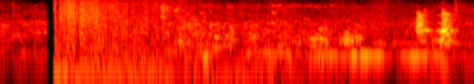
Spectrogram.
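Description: A sudden loud bomb explosion in a video game bursts out, followed by rumbling game noise, scattered clanks and a dog-like yelp near the end.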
